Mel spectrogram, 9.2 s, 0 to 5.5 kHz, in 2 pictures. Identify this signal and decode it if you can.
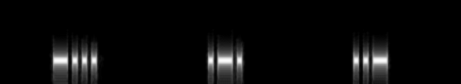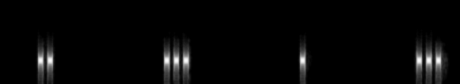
Morse code, heard as a keyed tone, about 25 wpm, spaced as for 7 wpm, 600 Hz. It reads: BRUISES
